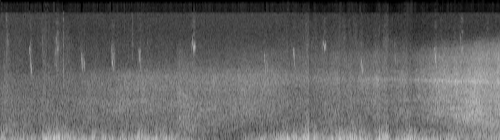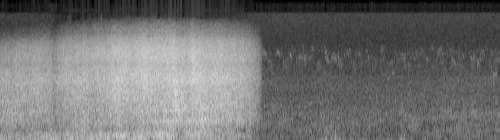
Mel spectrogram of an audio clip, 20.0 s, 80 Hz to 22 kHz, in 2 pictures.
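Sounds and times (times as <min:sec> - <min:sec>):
jet engine roar: 0:00.0 - 0:15.3
wind buffeting microphone: 0:00.0 - 0:15.5, 0:16.1 - 0:19.8.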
